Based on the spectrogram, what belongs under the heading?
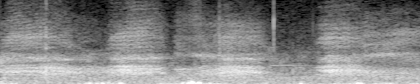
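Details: At Piper Spit dock on Burnaby Lake on a clear day, a large, noisy gathering of crows gives harsh, hoarse caws: two drawn-out overlapping bursts from the flock over a low rumbling background.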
